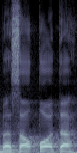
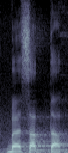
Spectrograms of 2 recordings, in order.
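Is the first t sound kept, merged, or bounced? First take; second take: bounced; merged. First: The first t is released with a bouncing vowel. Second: The first t merges fully into the second. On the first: The speaker calls it wrong. "yang nggak boleh itu yang dipantulkan" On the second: The speaker calls it right. "to-nya nggak usah dibentuk, langsung masuk ke huruf ta"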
